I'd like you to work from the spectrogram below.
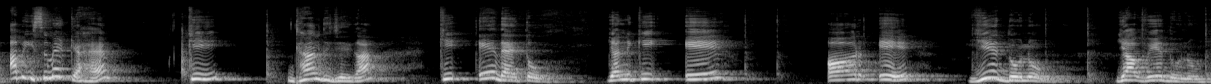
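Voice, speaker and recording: High-voiced man teaching in an energetic lecture. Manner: energetic, repeats chants for students to follow. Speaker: exam coaching teacher. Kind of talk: classroom lecture.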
